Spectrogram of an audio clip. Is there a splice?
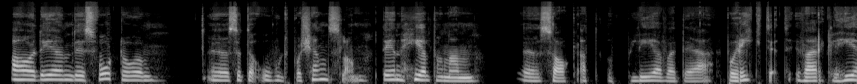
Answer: yes; 2 cuts; at 3.7 s, 7.2 s

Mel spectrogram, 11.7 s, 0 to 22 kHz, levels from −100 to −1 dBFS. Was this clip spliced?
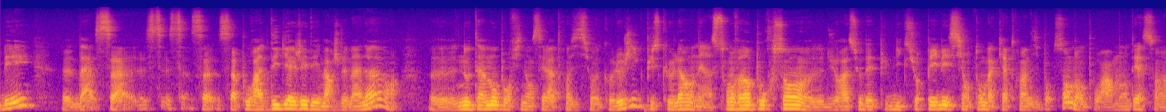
no; 0 cuts

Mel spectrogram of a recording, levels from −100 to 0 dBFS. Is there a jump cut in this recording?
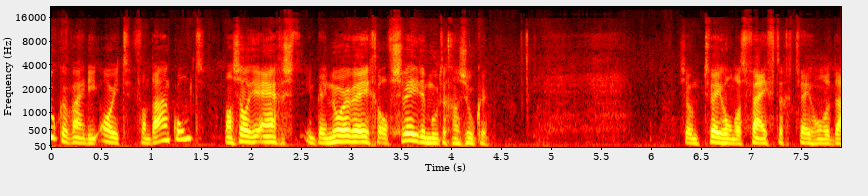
yes; 2 cuts; at 1.6 s, 6.2 s

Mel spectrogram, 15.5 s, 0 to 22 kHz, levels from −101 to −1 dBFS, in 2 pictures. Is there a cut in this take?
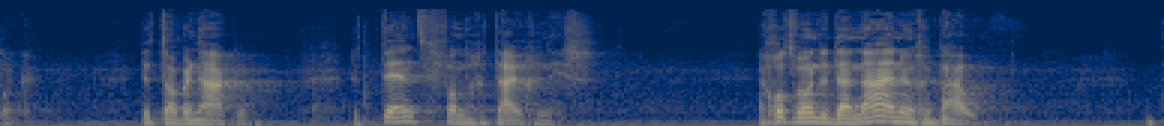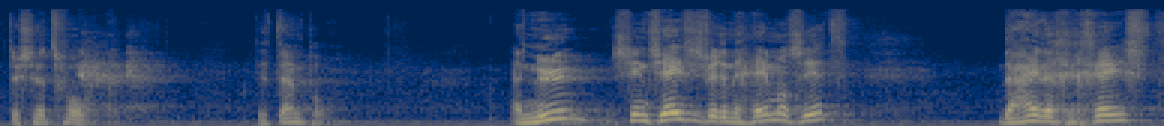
no; 0 cuts

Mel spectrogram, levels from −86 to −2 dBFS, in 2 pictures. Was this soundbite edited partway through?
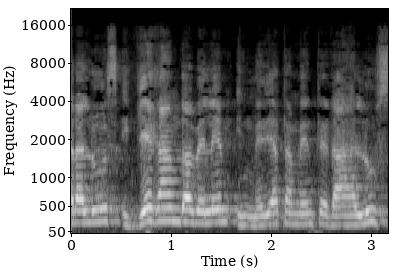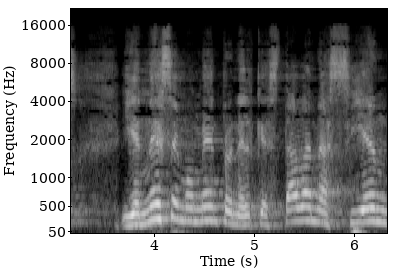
no; 0 cuts

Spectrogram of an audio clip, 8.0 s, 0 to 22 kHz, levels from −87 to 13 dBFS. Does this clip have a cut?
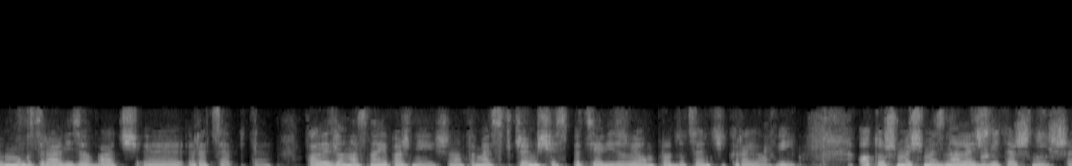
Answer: no; 0 cuts

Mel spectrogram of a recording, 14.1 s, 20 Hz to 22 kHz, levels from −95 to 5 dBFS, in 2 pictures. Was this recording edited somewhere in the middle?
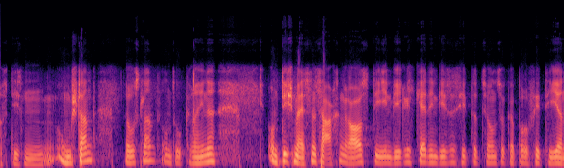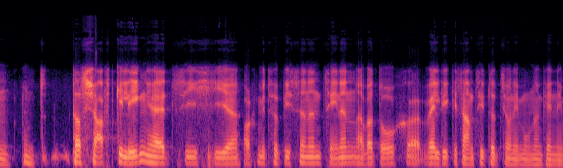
no; 0 cuts

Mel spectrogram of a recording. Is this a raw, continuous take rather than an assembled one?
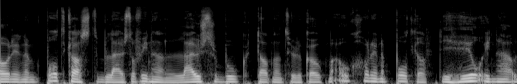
no; 1 cut; at 4.3 s

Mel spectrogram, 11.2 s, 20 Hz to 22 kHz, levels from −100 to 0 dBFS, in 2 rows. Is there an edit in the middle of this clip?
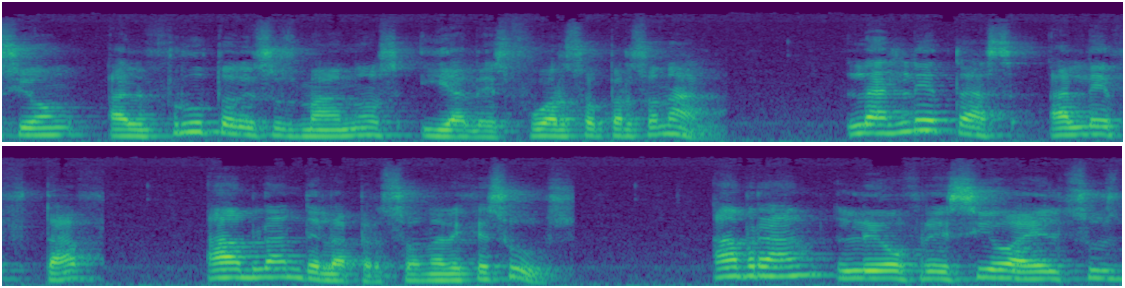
yes; 1 cut; at 9.0 s

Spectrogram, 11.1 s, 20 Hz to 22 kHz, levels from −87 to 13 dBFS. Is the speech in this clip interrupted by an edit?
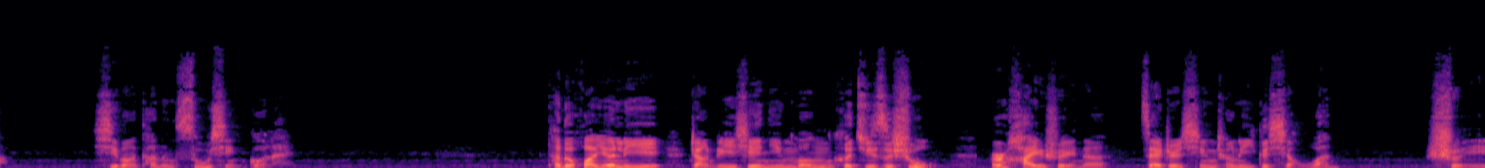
yes; 2 cuts; at 4.0 s, 7.3 s

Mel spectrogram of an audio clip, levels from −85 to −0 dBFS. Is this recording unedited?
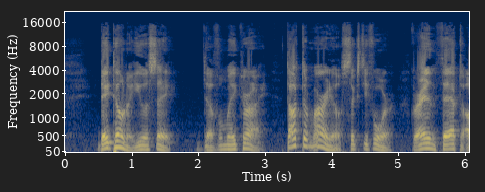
no; 1 cut; at 5.2 s

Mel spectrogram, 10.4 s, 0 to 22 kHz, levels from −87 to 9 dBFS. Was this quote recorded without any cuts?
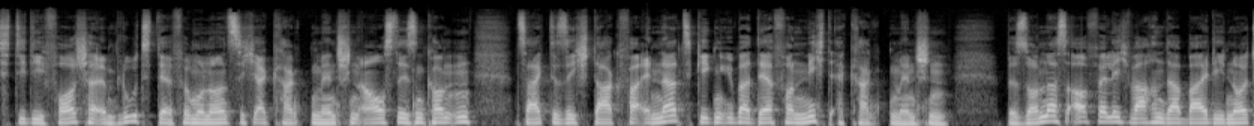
yes; 0 cuts

